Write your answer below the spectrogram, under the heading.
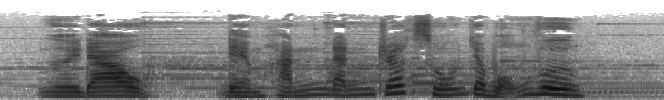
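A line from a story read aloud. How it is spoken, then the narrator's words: Cold command. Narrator (Vietnamese): Sở Bá Ninh lạnh lùng nói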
